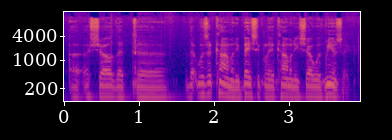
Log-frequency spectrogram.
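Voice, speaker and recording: A man's voice: lowish voice, steady tone, fast, dark tone. A man hosting a radio interview, asking casual follow-up questions.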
